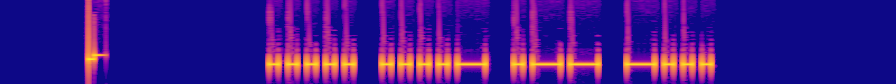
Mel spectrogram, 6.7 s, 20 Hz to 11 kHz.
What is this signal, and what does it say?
Morse code, heard as a keyed tone, about 17 wpm, 700 Hz. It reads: 54WB
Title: Four Challenging Letter-Number Combinations 17wpm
